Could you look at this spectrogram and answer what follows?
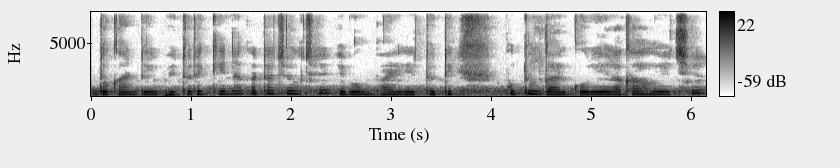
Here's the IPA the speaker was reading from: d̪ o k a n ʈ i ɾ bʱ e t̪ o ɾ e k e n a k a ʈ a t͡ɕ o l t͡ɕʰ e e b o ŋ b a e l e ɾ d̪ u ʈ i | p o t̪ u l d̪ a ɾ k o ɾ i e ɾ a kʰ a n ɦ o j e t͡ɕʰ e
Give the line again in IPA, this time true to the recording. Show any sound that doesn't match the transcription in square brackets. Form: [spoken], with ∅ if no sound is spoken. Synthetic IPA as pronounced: d̪ o k a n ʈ i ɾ bʱ e t̪ o ɾ e k e n a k a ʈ a t͡ɕ o l t͡ɕʰ e e b o ŋ b a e [ɾ] e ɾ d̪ u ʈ i | p [u] t̪ u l d̪ a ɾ k o ɾ i e ɾ a kʰ a [∅] ɦ o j e t͡ɕʰ e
